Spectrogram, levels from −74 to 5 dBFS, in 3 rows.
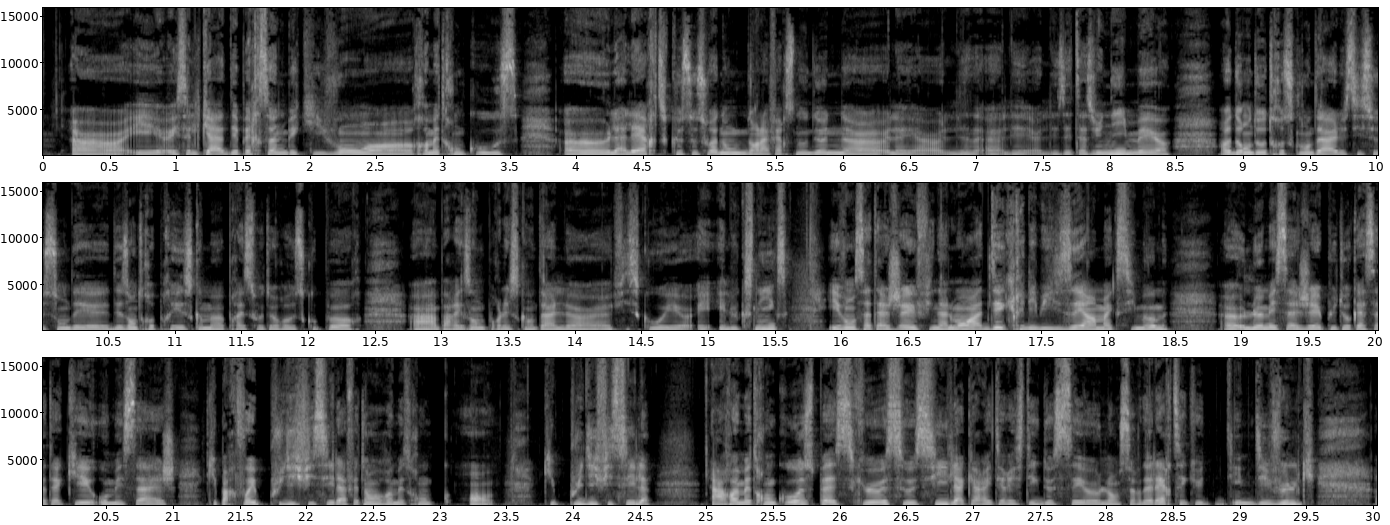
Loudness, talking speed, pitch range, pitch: -20 LUFS, 205 wpm, 150-180 Hz, 160 Hz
